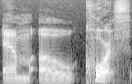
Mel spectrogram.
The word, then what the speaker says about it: Heimo Korth: Heimo, Heimo Korth. That's how you say it. It's Korth. Wow.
